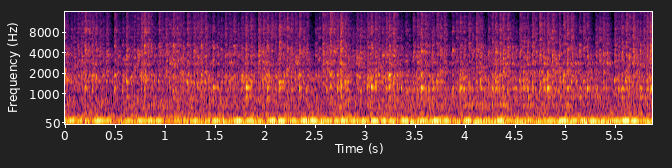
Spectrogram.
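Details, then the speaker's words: Old hearse V8 with new exhaust, idling untouched while warming, oil pressure a little high: deep uneven, lumpy idle with stumbling pulses, owner unsure if power steering noise; rough idle from vacuum leak at collapsed PCV hose. "All right, I'm not gonna give it gas. It doesn't sound like it's running right."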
